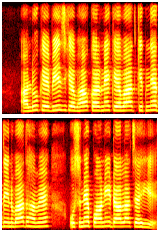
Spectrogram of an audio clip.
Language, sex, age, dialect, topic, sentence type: Magahi, female, 18-24, Western, agriculture, question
